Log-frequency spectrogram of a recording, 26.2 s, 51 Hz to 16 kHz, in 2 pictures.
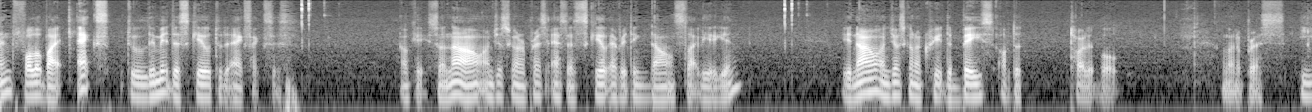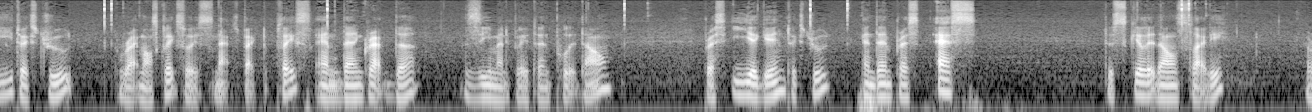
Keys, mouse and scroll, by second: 0.6 x, 3.0 click, 3.3 middle click, 5.4 s, 7.9 click, 8.2 middle click, 8.6 scroll up 1, 8.8-12.3 middle drag, 13.0 e, 14.2-15.4 right drag, 16.6-20.4 drag, 20.8 e, 21.5 right click, 24.0 s, 25.0 click, 25.3-26.2 middle drag.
